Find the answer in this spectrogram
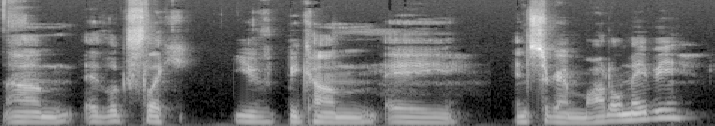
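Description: A man's voice: on the low side, takes it slowly, a little mellow. A man hosting a casual podcast, teasing his guest and swearing freely. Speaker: podcast host.

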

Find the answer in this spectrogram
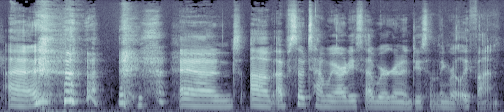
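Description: A woman's voice: fairly low pitch, fairly quick, fairly bright tone. A young woman co-hosting a podcast in casual chat, talking loosely with lots of "like" fillers. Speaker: podcast co-host.

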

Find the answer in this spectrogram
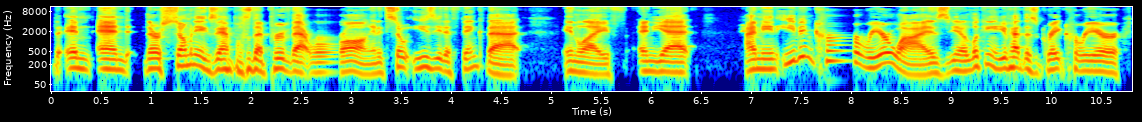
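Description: A man's voice: medium pitch, very animated, moderate pace, a bit bright. A man hosting a faith-based interview, affirming and enthusiastic with his guest. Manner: affirming, enthusiastic, many fillers. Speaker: interview host.

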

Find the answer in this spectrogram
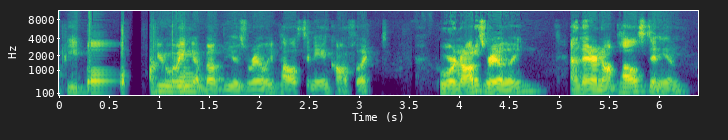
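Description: A man's voice: mid-range voice, animated, fairly quick, highs cut off, music in the background. A man from Canada with a Canadian accent, talking as a guest in a podcast interview, hesitant with many fillers and restarts, then telling his story with growing energy. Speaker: guest, university programme director.

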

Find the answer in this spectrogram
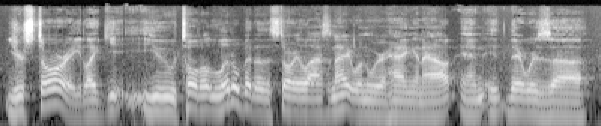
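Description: A man's voice: medium pitch, normal speed, slight background noise. A man hosting a podcast, casually interviewing a guest with frequent fillers. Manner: relaxed, frequent "uh" fillers, short backchannels. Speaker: podcast host. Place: indoors in Bangkok.

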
